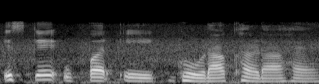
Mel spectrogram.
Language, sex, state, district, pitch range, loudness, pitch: Hindi, male, Punjab, Fazilka, 145-175 Hz, -16 LUFS, 155 Hz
